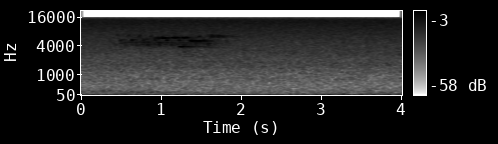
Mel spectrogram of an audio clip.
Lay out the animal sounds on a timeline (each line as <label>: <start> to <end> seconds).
Swamp Sparrow (Melospiza georgiana): 0.2 to 1.4 seconds
Black-throated Green Warbler (Setophaga virens): 0.7 to 2.2 seconds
